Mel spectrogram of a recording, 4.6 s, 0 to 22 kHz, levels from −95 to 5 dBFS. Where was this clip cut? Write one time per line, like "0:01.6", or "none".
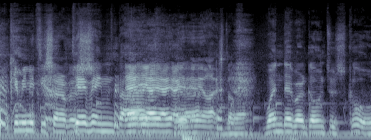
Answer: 0:03.2

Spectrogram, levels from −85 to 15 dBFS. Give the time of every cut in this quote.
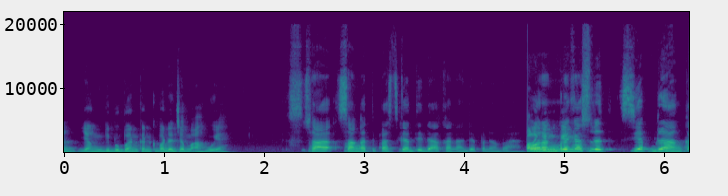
0:04.5

